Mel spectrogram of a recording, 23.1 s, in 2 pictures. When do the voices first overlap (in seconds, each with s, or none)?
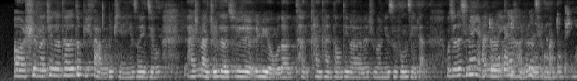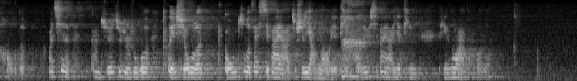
9.8 s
